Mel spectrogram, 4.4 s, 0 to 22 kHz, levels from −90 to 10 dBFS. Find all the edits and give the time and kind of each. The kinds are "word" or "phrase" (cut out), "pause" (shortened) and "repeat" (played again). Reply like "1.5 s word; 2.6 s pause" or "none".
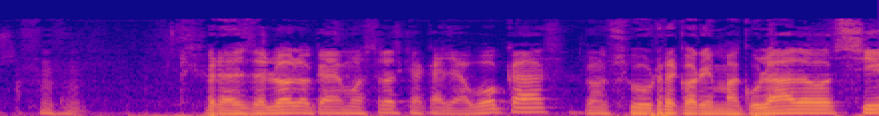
1.0 s word; 2.9 s word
